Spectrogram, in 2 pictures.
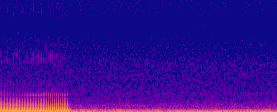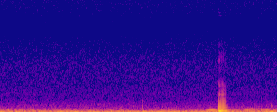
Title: Turtle snore!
